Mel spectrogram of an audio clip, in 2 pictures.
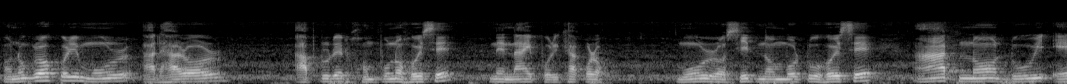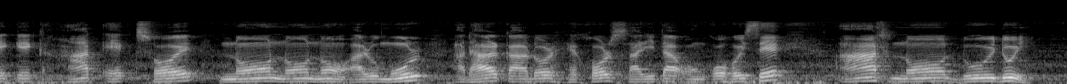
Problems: constant background noise, background conversations at intervals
